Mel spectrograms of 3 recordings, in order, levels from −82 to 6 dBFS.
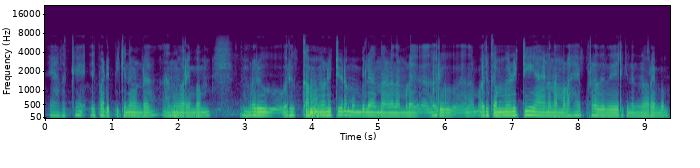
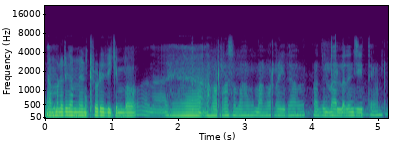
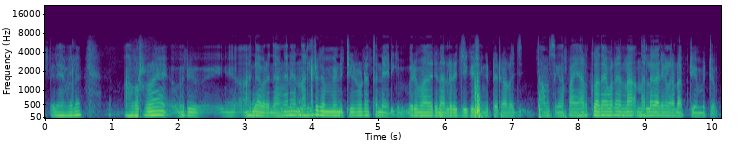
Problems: none marked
